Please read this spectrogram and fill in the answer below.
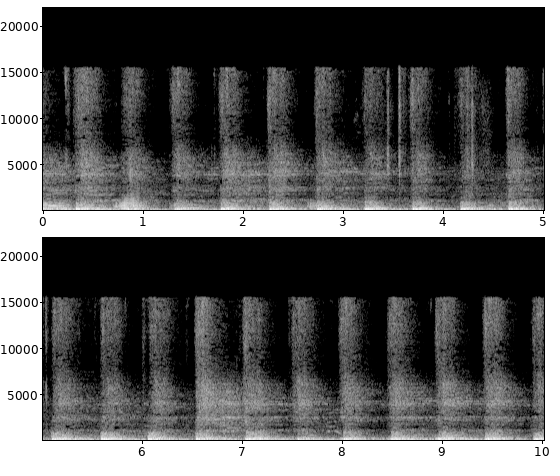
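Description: Monastery cham-dance music of drum and cymbal strikes in a slow, steady beat, about two strikes a second, each clash ringing briefly.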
